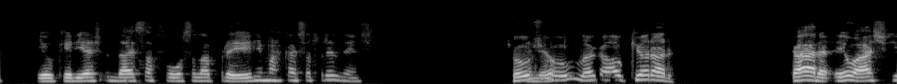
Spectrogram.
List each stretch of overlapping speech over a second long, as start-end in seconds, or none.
none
